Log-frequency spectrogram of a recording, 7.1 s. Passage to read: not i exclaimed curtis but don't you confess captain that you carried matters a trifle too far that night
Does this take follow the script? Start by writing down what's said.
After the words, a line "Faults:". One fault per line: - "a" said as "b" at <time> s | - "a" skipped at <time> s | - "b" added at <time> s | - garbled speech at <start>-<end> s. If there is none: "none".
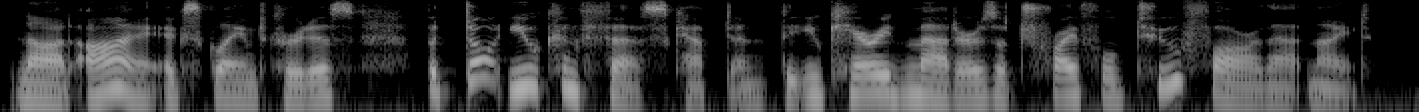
not i exclaimed curtis but don't you confess captain that you carried matters a trifle too far that night
Faults:
none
